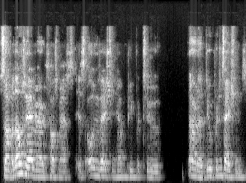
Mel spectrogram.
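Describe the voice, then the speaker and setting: The voice carries an American accent. It sounds somewhat breathy. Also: man. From US South. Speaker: accounting professional, money coach. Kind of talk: interview conversation. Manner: slurred.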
